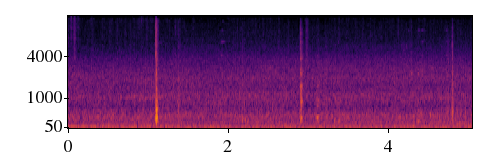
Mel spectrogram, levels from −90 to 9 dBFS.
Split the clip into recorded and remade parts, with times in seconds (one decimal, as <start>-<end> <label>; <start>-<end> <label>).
0.0-5.1 recorded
